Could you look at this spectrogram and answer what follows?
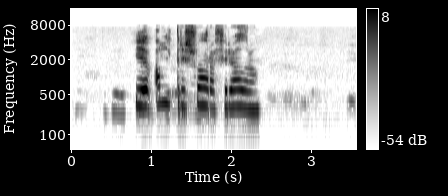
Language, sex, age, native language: Icelandic, female, 15, Icelandic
